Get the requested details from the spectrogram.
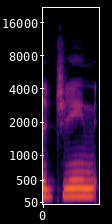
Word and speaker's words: Jeanne: Just type in my name, Jean Tiberio, and the Jean is spelt the French way, J-E-A-N-N-E.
